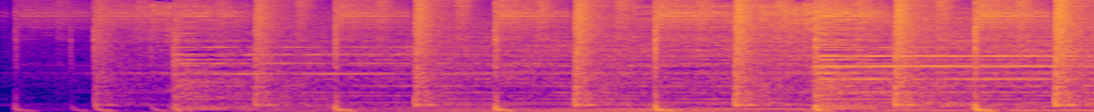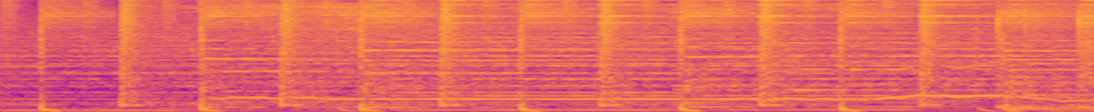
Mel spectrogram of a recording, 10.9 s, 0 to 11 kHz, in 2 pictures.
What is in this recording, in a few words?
Re-Drum 150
